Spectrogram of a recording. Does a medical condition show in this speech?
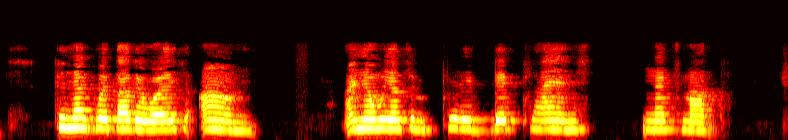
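Yes: cerebral palsy; uses wheelchair.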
